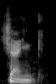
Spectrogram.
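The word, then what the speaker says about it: Cenk: thank you chang hugo c-e-n-k c-e-n-k but it's pronounced chang he did like this he's been fighting his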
